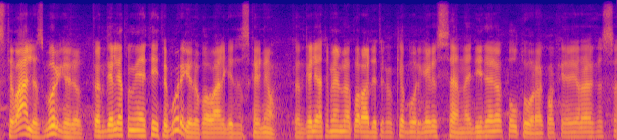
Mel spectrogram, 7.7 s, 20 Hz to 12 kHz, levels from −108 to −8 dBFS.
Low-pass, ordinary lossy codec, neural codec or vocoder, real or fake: 10.8 kHz; Opus, 64 kbps; codec, 44.1 kHz, 2.6 kbps, SNAC; fake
